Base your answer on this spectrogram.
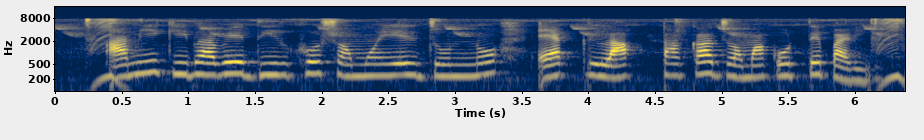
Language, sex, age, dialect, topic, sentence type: Bengali, female, 18-24, Rajbangshi, banking, question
